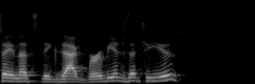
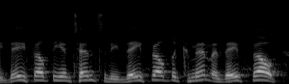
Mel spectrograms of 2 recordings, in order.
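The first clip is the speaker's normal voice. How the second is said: normal talking voice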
